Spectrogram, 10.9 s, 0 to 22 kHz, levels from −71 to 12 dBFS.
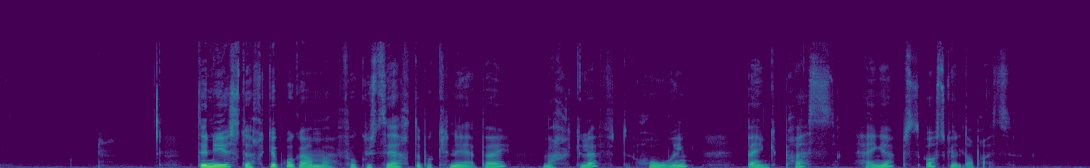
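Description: Nothing stood out on listening to this speech recording.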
